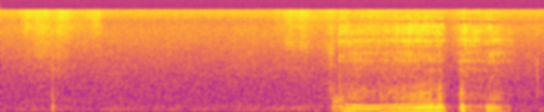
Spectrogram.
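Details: Dog snoring; a quiet stretch, then a low, rattling, droning snore lasting about a second, followed by a shorter second one.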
